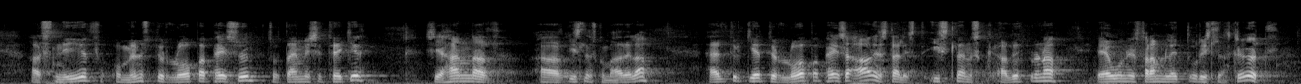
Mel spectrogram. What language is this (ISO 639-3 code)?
isl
